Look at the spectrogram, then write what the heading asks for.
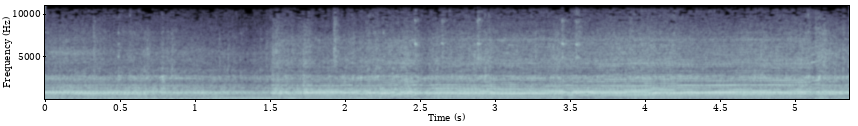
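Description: BMW M3 rally car's engine pulling hard at a steady pitch, heard from inside the cabin. The revs dip and climb again about two seconds in.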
